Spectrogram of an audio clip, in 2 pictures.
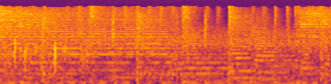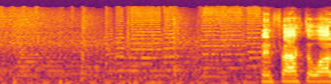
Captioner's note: applause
